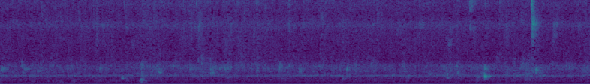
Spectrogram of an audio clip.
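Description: Faint steady hiss and low hum from a gas stove while an empty aluminium pot heats, with a few light clicks.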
